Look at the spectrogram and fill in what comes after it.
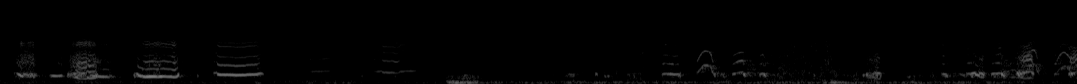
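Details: Newborn F1B standard Goldendoodle puppies give high, wavering squeals and soft whimpers in quick, uneven bursts.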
